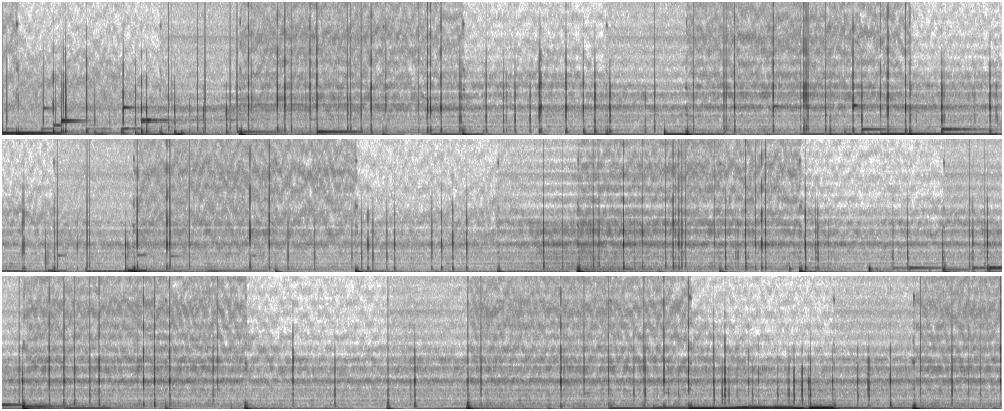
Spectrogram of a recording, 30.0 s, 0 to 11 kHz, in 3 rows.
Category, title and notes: Sound effects > Electronic / Design
Dustmite Chorale 8
The 'Dustmites Chorale' pack from my 'Symbiotes' sampler is based on sounds in which the dominant feature is some form of surface noise, digital glitch, or tape hiss - so, taking those elements we try to remove from studio recordings as our starting point. This excerpt features some randomized, harmonic 'droplets' and mild plastic crumpling with extra flavoring from a granular delay module.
